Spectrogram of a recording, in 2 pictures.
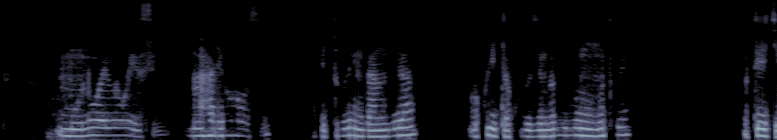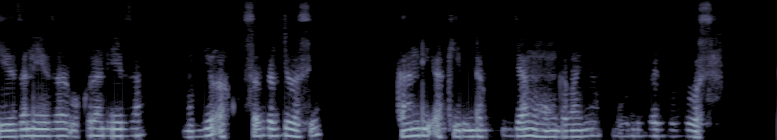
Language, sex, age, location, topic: Kinyarwanda, male, 25-35, Kigali, health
